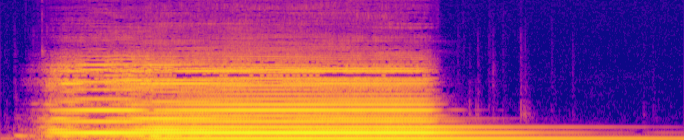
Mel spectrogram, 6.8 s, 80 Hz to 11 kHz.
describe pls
Cello - C2 - other
Part of the Good-sounds dataset of monophonic instrumental sounds.
instrument::cello
note::C
octave::2
midi note::24
good-sounds-id::281
dynamic_level::p
Recorded for experimental purposes
single-note, good-sounds, cello, multisample, neumann-U87, C3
